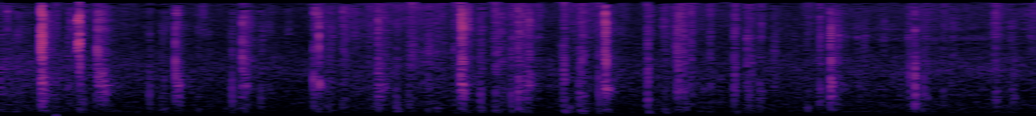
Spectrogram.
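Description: Horse hooves clip-clop in many quick, uneven strikes, faint and steady with no talking.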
